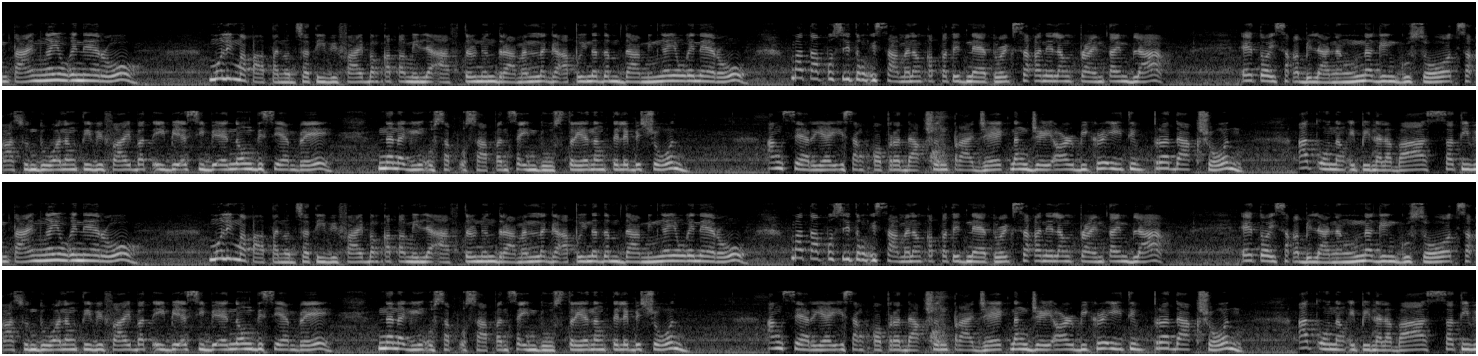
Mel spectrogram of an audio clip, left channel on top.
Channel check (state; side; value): identical; both; correlation 1.00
